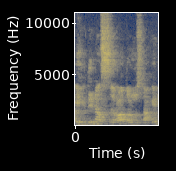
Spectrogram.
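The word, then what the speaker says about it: اهدنا الصراط المستقيم: Ingat tadi shad itu ada isti'la. Shad dengan lam, shad dengan sin.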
